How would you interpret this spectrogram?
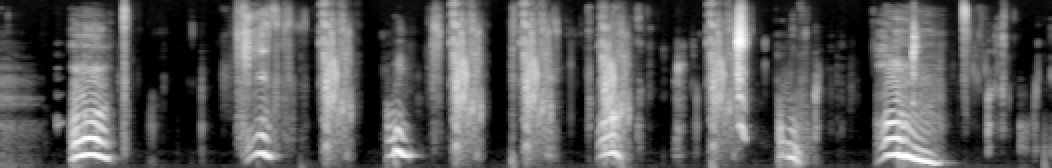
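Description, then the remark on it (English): A run of exaggerated chewing and gulping noises as someone swallows a whole load of lunch at once, about a dozen wet crunches and swallows in an uneven rhythm, several with a voiced, cartoonish tone as if a voice were performing them. “I just swallowed a whole load of my lunch at once.”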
